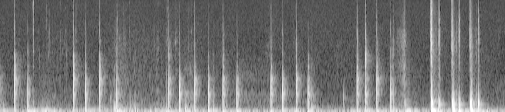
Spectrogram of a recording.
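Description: Fingertips type on a white Apple Magic Keyboard with a thin, solid aluminum base and plastic keys, tapping out a steady run of short, dull clicks with little ring. Near the end, three sharper, brighter taps stand out above the rest.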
